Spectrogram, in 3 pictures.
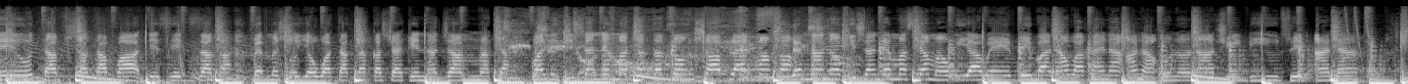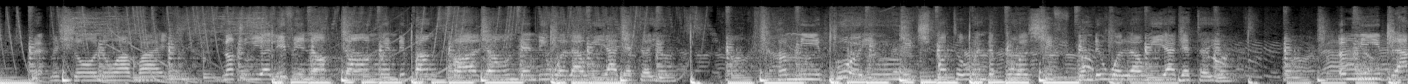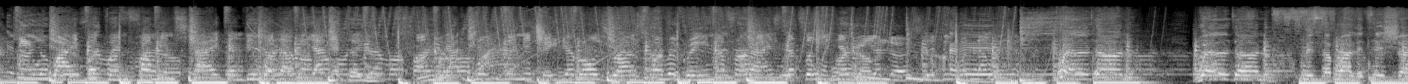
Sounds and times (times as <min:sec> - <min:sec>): Afrobeat: 0:00.0 - 0:42.2
Reggae: 0:00.0 - 0:42.2.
